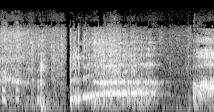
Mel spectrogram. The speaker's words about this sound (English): Fucking king ass ripper right here. Hairy and gross. Fucking start sending me some gassy ass beans so I can make these farts even bigger. Yes. I challenge any of you think you can fart bigger than me.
